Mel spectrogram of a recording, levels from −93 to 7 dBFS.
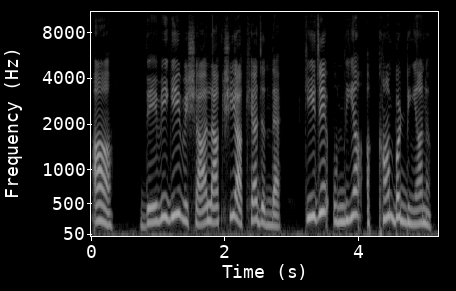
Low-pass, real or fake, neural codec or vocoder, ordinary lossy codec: none; real; none; none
